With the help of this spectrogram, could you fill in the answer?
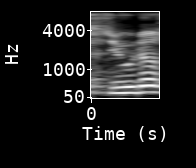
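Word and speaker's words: pseudo: Spelling पे ध्यान देना, पी साइलेंट है, ये नहीं हो कि बस एस से स्टार्ट कर देना, पी साइलेंट है, स्यूडो सॉलिड बोलते हैं। जिसको नहीं पता हिंदी में वहां पे लिख लेना स्यूडो, या फिर सूडो भी बोलते हैं, स्यूडो भी कोई बोलता है, कोई सूडो भी बोलता है, तो याद रखना।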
